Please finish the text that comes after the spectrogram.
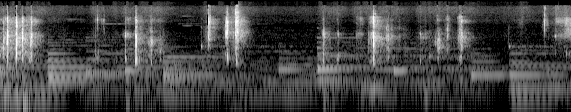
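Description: Typing on a computer keyboard while entering a filename for a new Notepad text document, heard as a quick scatter of soft clicks over a humming, tonal background.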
